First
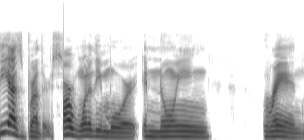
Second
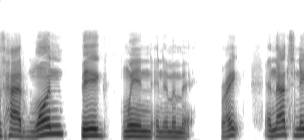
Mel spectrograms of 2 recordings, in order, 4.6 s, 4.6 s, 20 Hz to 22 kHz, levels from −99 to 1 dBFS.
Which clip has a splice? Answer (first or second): first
